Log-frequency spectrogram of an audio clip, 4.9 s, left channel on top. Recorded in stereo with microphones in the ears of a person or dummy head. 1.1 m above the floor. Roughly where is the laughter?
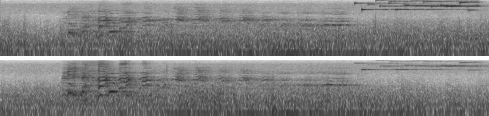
Right.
